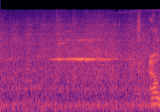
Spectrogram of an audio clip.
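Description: Road traffic: cars passing close by with a steady low rumble of engine and tyre noise. A thin high-pitched tone sounds for about a second in the middle.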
